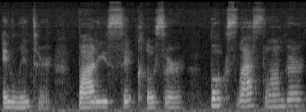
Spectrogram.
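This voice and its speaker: A woman's voice: mid-range voice, fairly even intonation, takes it slowly. A woman hosting a children's library story time, reading picture books aloud expressively with chatty asides, on a noisy live-stream recording.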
